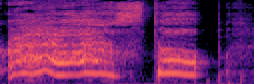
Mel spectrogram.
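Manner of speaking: put-on high whiny kid wail; crying kid. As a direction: whine it like a crying child. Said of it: "kids crying like".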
